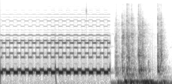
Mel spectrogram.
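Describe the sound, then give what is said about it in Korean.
A steady electronic phone ringtone trills continuously for about a second, then cuts off into a brief burst of muffled handling or rustling noise, as a mother phones from a hair salon to hurry the father on the day of a cousin's wedding. “그날은 외사촌 언니의 결혼식 날 엄마와 저는 먼저 미용실에 도착해 있었고 엄마는 미리 재촉 전화를 하시기 시작하셨죠.”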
